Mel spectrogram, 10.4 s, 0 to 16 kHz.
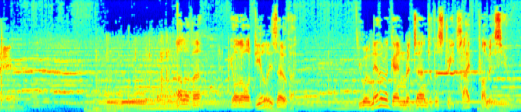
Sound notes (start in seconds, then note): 0.2 pleasant orchestral music; 1.7 fire crackling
